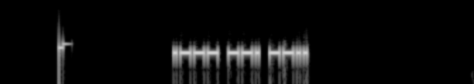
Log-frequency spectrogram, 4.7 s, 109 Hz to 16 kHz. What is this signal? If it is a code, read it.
Morse code, heard as a keyed tone, about 36 wpm, 700 Hz. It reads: JGZ
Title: USA Call Sign Postfixes - 3 Letters 35wpm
